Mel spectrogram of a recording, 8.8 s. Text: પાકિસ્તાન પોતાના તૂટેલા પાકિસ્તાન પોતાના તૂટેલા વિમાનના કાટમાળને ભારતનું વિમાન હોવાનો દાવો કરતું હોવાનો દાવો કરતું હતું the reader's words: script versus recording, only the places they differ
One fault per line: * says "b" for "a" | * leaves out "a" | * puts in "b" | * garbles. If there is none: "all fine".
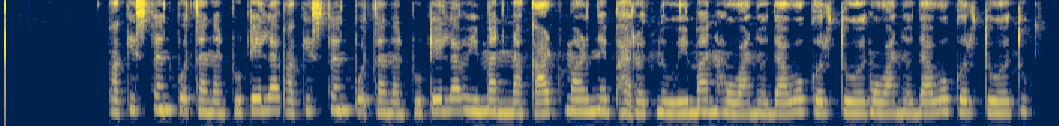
all fine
